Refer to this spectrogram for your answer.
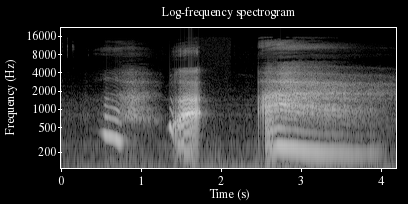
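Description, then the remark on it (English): A drawn-out, deliberate yawn done as a stretching exercise: a couple of short breathy vocal sounds and a sharp inhale through a wide mouth, then a long exaggerated yawn whose voiced tone slides downward and fades over nearly two seconds. “Here, yawning is encouraged.”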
